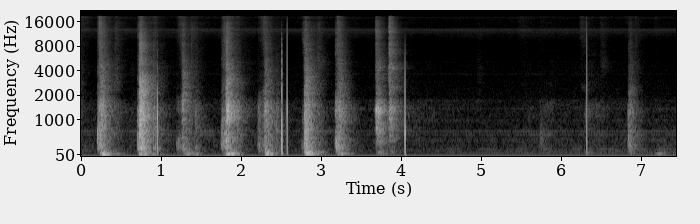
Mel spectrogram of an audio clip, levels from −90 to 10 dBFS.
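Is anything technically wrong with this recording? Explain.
Yes. Loud pops at 0.95–0.97 s, 2.51–2.60 s (a quick double), 4.05–4.07 s and 6.32–6.34 s, likely voltage spikes from switching or static, jump about 20–25 dB above the audio, which continues underneath.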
